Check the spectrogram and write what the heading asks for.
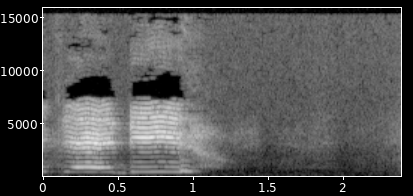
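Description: A young child vocalizing in two held, high-pitched, steady notes, one right after the other, stopping about a second in.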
